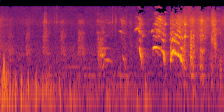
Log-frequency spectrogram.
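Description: Pitbull giving a quick run of high, arching whines in the second half, eager to leap for a toy hanging above it. A few faint clicks come before.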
